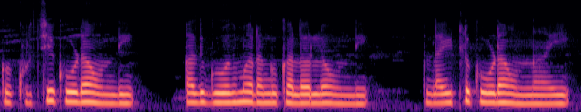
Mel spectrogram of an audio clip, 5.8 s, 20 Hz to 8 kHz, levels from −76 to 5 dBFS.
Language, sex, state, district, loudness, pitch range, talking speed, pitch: Telugu, female, Telangana, Mahabubabad, -15 LUFS, 185-205 Hz, 135 wpm, 195 Hz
